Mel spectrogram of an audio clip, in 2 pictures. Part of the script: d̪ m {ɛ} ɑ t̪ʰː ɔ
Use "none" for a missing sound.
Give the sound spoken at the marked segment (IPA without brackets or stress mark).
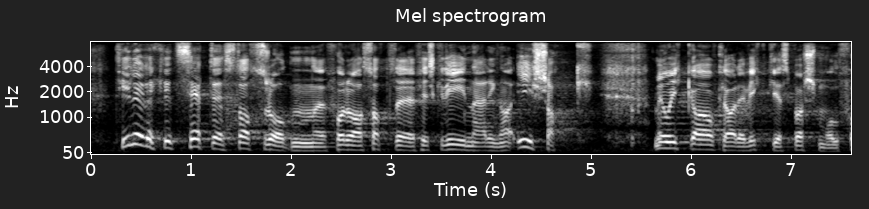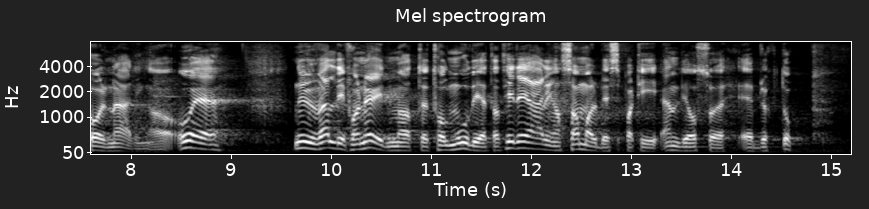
ɛ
